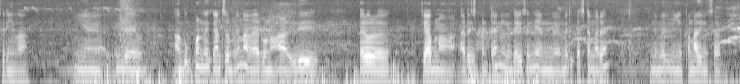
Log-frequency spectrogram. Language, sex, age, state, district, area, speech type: Tamil, male, 18-30, Tamil Nadu, Kallakurichi, rural, spontaneous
